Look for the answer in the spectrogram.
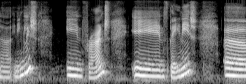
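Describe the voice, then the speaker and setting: Woman in her 30s, language teacher intro, earnest, stops and restarts while finding her words. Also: mid-range voice. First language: Italian. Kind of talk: unscripted self-introduction to students. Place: indoor room with books.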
